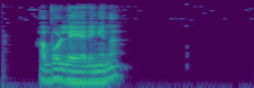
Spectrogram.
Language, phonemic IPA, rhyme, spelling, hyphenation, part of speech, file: Norwegian Bokmål, /abʊˈleːrɪŋənə/, -ənə, aboleringene, a‧bo‧ler‧ing‧en‧e, noun, Nb-aboleringene.ogg
- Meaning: definite plural of abolering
